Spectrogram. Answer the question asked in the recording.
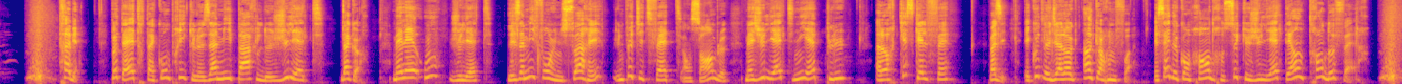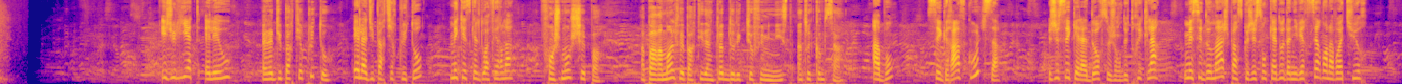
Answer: Apparemment, elle fait partie d'un club de lecture féministe, un truc comme ça.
